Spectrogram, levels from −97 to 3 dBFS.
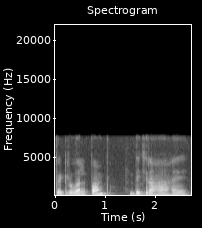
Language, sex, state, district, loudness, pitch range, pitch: Hindi, female, Uttar Pradesh, Lucknow, -16 LUFS, 210-240 Hz, 225 Hz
